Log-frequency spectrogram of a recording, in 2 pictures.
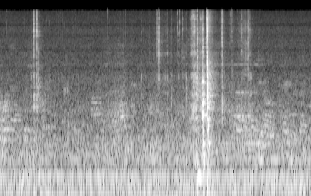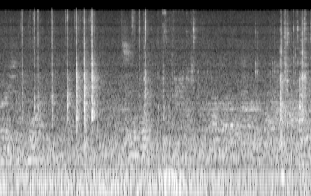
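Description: Near silence broken by scattered small clicks and taps, a cluster about four seconds in and another around eight seconds: budgerigars pecking at seed in a plastic dish.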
